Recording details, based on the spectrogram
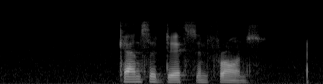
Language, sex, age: English, male, 23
